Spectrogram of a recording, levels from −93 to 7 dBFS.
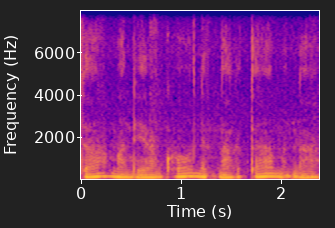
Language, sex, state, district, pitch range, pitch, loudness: Garo, male, Meghalaya, South Garo Hills, 115-135 Hz, 125 Hz, -14 LUFS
